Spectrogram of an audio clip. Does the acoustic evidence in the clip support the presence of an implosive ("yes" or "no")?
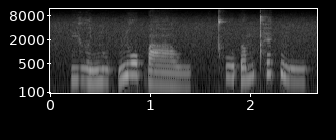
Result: yes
